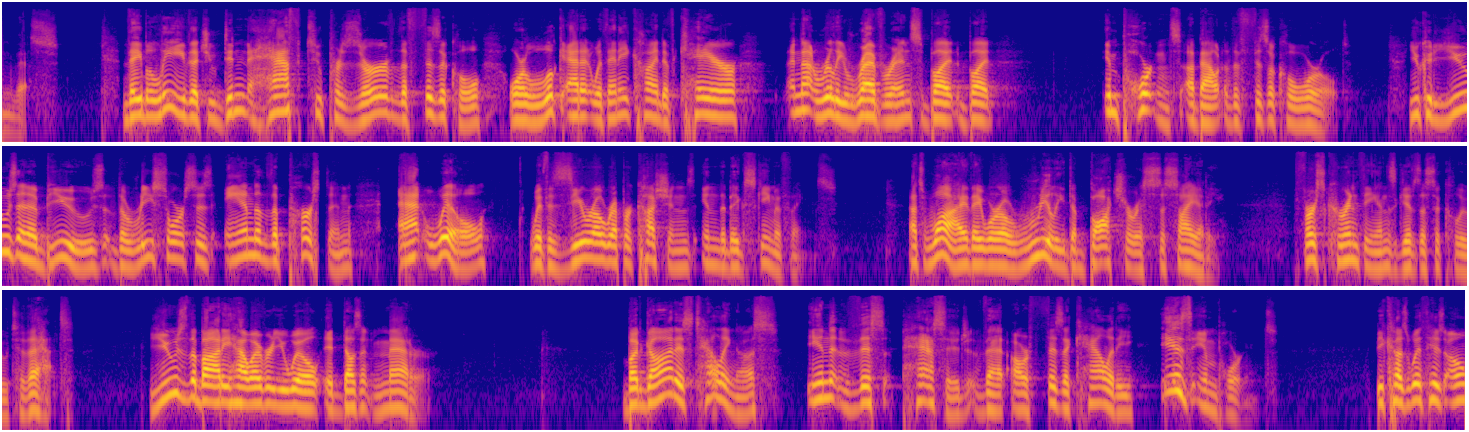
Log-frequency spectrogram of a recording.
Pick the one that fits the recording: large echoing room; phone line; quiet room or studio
large echoing room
